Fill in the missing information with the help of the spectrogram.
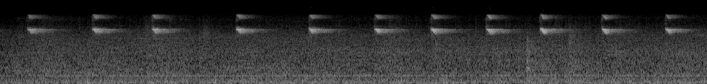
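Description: A cricket chirping steadily, a short high chirp repeated about every half second, over a faint steady hum.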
